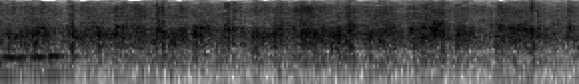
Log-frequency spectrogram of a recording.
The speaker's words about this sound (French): Applaudissements de Minipod, tout le monde. On l'a peut-être euh, en son. On l'a pas en son, mais on l'a.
